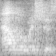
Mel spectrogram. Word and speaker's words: Aloysius: father, Aloysius, that is the singular James, that's pronounced Aloysius, by the way, comes back and takes him to New Orleans to start a music career.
